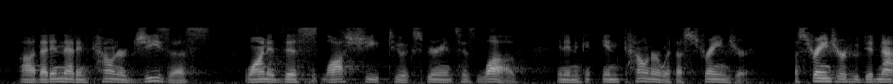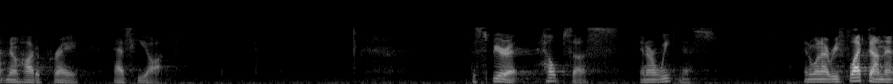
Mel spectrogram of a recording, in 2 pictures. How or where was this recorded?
large echoing room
